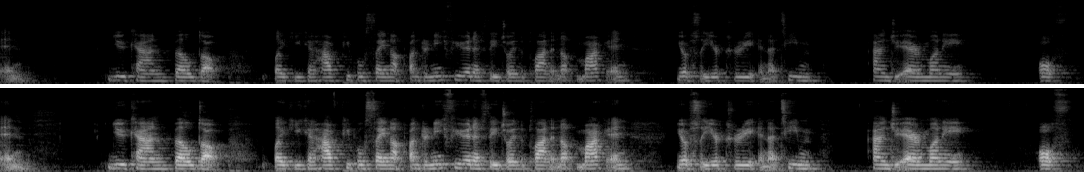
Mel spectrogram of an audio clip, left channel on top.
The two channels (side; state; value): left; quieter; 12.8 dB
